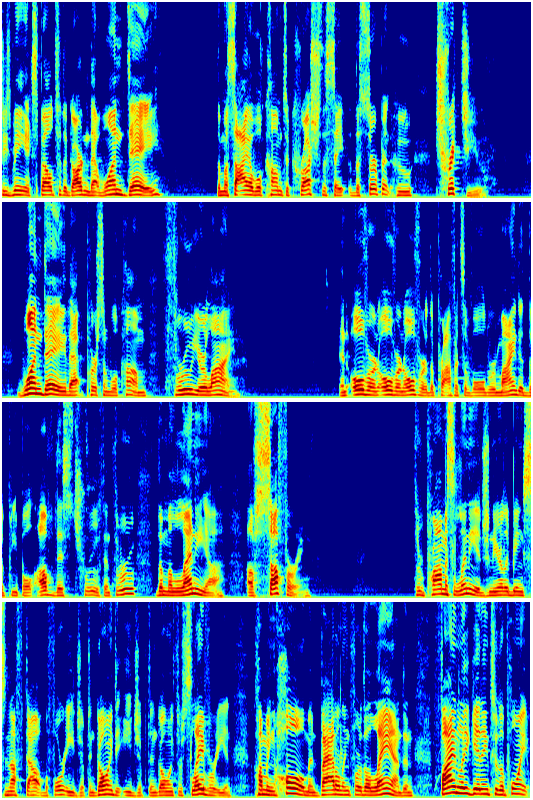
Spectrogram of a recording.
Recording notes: at Springbrook Church in Antigo, WI.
